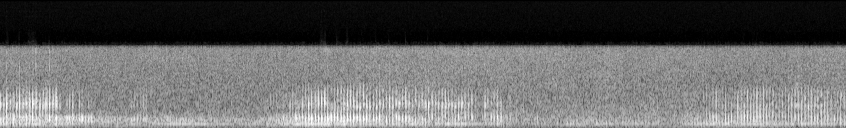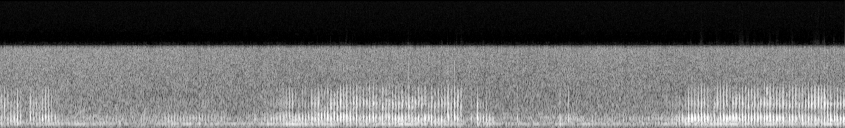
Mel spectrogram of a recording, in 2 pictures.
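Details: Sleeping domestic cat, described as one of the loudest snorers, purring and snoring indoors: loud rumbling bursts lasting about two to three seconds, each followed by a quieter pause, repeating roughly every five seconds.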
